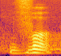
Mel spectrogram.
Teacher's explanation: जब हम व बोलते हैं तो देखिए हमारे होठ पर दांत टच हो रहे हैं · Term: दंतोष्टम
